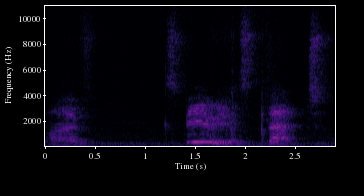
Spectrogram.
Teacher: I have I've so contracted form I've experienced that the D in experienced is elided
